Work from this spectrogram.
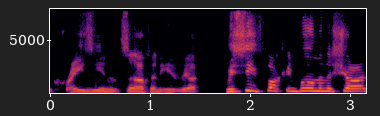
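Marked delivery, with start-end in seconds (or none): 1.8-3.1 high-pitched mock yell; retold yelling director. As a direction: imitate an angry director yelling at crew. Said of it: "screaming and yelling at my boom operator".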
